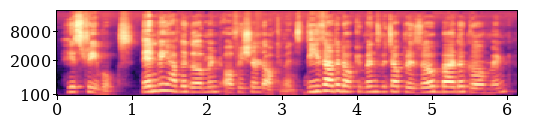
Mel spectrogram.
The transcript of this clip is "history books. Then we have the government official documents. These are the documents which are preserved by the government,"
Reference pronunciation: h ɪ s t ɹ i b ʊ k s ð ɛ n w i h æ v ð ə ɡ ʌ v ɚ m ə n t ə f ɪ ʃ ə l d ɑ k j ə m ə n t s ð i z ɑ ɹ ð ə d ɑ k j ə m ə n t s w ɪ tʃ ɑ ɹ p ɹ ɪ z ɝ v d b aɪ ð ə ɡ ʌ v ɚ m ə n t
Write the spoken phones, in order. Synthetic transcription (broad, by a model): h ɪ s t ɹ i b ʊ k s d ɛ n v i h æ v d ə ɡ ʌ v ɚ m ə n t ə f ɪ ʃ ə l d ɑ k j ə m ə n t s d i z ɑ ɹ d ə d ɑ k j ə m ə n t s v ɪ tʃ ɑ ɹ p ɹ ɪ z ɝ v d b aɪ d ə ɡ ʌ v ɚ m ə n t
